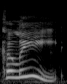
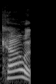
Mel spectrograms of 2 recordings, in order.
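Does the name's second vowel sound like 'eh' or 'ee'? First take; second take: ee; eh. First: The second vowel sounds like 'ee'. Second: The second vowel sounds like 'eh'. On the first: The speaker calls it right. "It's [name]" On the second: The speaker calls it wrong. "it's not [name]"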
